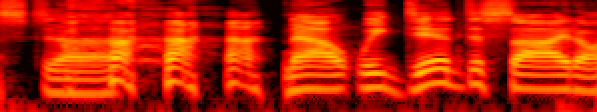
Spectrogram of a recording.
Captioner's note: laughs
